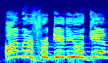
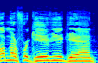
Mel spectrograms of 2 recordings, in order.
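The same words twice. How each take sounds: First: The voice sounds angry and exasperated. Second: The voice sounds sad and sighing. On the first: The speaker is annoyed at repeated failure. "Like he's mad" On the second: The speaker is disappointed and pities the listener. "not mad, but he's sad"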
